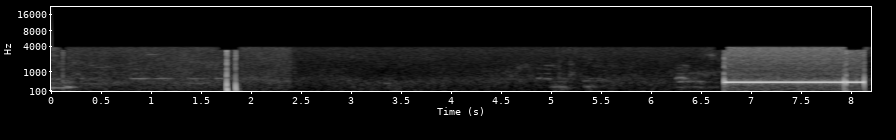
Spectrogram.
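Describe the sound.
A telephone ringback tone sounds while a call is transferred: one steady, loud, unbroken tone starts suddenly after a mostly quiet stretch with a few faint, brief sounds, and holds until the end.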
